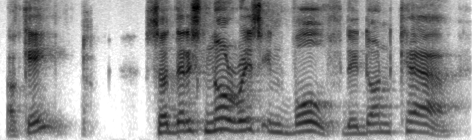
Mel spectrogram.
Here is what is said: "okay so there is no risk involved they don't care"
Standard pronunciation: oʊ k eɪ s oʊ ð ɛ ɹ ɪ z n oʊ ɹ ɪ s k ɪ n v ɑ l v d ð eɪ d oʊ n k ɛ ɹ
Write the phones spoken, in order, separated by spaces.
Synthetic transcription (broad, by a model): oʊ k eɪ s oʊ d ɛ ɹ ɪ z n oʊ ɹ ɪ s ɪ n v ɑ l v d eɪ d oʊ n k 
